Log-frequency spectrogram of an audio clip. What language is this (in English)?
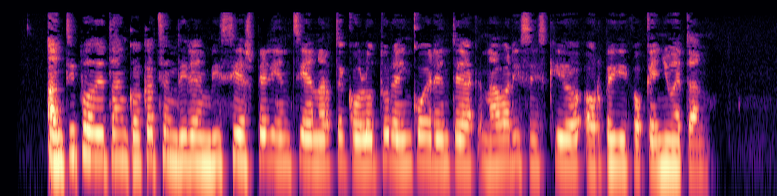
Basque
